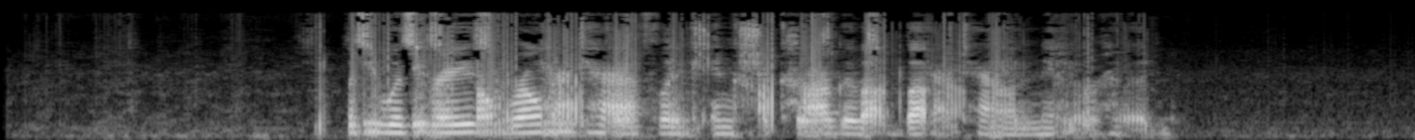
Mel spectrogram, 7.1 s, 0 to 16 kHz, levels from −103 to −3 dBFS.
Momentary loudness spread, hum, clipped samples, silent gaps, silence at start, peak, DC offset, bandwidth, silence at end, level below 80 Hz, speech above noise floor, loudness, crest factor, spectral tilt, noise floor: 13 LU; none; under 0.1%; none; 1.55 s; -6 dBFS; under 0.1%; 12 kHz; 1.25 s; -62 dBFS; 40 dB; -25 LUFS; 20 dB; -4.5 dB/octave; -65 dBFS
